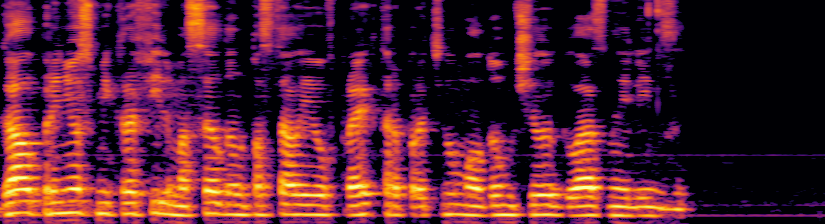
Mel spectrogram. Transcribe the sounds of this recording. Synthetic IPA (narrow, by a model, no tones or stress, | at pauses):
ɡalˠpɾʲɪnʲo̞smʲɪkɾɐfʲilʲmɐsɛlˠd̪ənpɐst̪avʲlʲˠjɪvofpɾɐɛkt̪əɾəpɾɐtʲɪnumɐlˠɐd̪omʊt͡ɕɪɐkɡlˠaznɨjəlʲinzɨ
